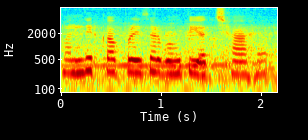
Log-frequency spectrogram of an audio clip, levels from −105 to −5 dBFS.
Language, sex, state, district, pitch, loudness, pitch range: Hindi, female, Mizoram, Aizawl, 230 Hz, -14 LUFS, 215-245 Hz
